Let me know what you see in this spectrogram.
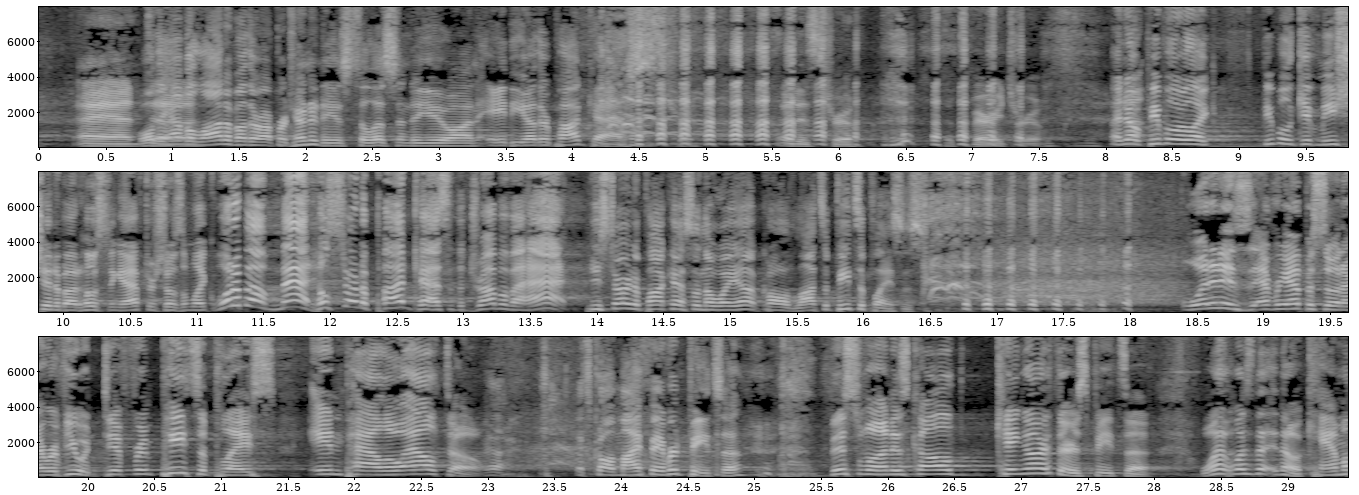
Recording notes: It's a nerdist hostful live from ID10T festival!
